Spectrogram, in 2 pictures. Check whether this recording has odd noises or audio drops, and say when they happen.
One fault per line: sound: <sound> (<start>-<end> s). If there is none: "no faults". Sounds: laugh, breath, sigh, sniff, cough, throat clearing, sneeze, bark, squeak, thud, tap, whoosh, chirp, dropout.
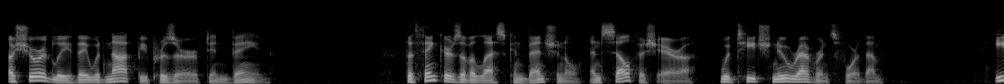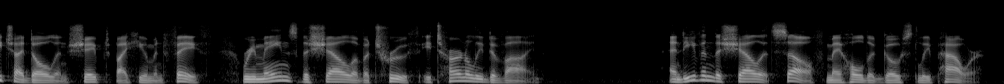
no faults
